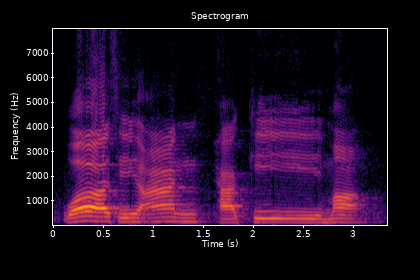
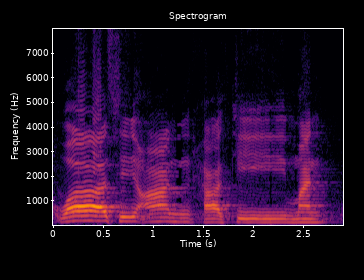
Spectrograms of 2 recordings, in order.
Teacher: Kalau nun mati, kita berhenti pun kena bunyi nun mati, kita wakaf Kita buat wakaf atau berhenti pun bunyi nun mati, kita wasal atau sambung pun kena bunyi nun mati. Tetapi kalau tanwin, kalau berhenti dia tak jadi nun, tak nampak dah, tak jelas nun mati itu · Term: waqaf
